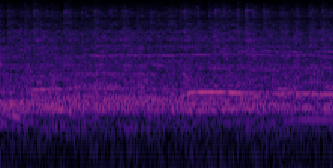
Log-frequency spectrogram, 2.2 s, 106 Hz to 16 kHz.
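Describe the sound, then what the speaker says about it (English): Football stadium crowd at a college game, Denison against Wittenberg, making a broad, steady roar of noise on third down, with a diffuse cheering wash throughout and no clear individual voices. "Crowd starting to make some noise on 3rd down and 7"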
